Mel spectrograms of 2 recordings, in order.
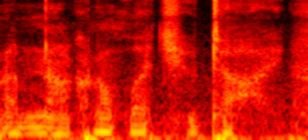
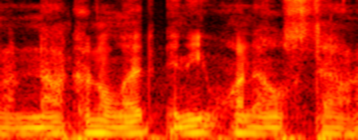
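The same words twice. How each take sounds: First: Unvoiced whisper, rising at the end; a whispered inner promise to save them; whispered vow. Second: Said in the usual way. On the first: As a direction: breathe the promise as a desperate whisper.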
